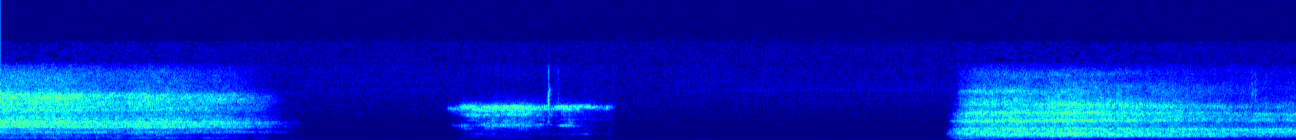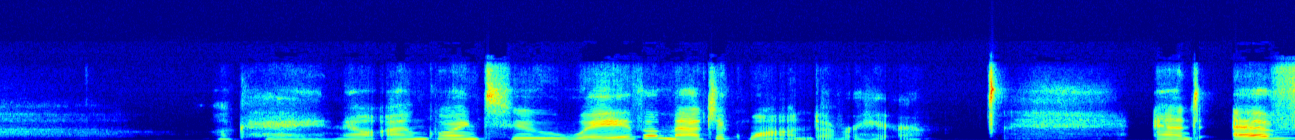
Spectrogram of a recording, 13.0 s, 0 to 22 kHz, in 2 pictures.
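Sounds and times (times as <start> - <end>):
slow deep breaths during a guided relaxation: 0.0 - 1.5, 4.8 - 7.2, 11.5 - 12.1
speech: 7.6 - 12.9.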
